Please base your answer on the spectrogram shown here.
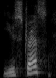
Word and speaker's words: eustress: a word called eustress it's spelled e-u-s-t-r-e-s-s you stress and that is good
